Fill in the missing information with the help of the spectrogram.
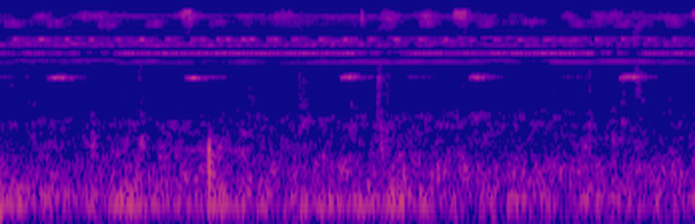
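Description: Faint night chorus of crickets and other insects: a steady high-pitched trilling, with one short chirp repeating about every second and a half.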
